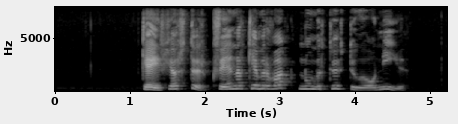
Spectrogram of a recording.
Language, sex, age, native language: Icelandic, female, 50-59, Icelandic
